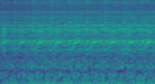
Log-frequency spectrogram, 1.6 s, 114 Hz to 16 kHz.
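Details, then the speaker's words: Ford 6.4 Powerstroke diesel truck at steady idle, heard at the open oil filler: a rhythmic puffing chuff pulsing evenly with engine speed shows a little crankcase blow-by, found during a stud upgrade rather than the reason for the visit. "So we do know that we have a little bit of blow-by, and this is actually not the reason why this truck came in here."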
